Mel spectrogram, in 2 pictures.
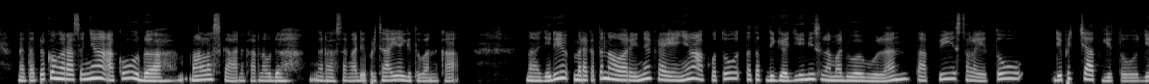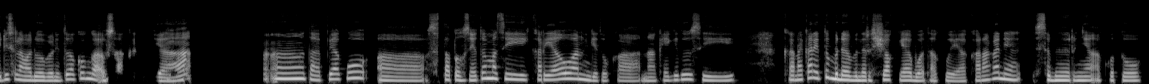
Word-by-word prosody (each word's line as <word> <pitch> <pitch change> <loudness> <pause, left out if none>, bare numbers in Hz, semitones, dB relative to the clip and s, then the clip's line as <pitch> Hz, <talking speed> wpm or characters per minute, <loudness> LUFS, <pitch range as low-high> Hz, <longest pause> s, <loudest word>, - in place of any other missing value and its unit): Nah, 180 - -2
tapi 205 +7 -1
kok 290 - +4
ngerasanya 255 +2 +4
aku 260 +3 +2
udah 170 -1 +2 0.2
males 215 +3 +1
kan 160 -3 -3
karena 170 -1 -4
udah 170 -1 +1 0.2
ngerasa 175 -4 -4
gak 170 - -2
dipercaya 185 +3 -1
gitu 165 -2 -3
kan 160 0 -3
Kak. 160 0 -6 0.6
Nah, 175 -1 0
jadi 250 +12 +4
mereka 210 +3 +1
tuh 280 - +5
nawarin 210 -2 +4
nya - - +3
kayaknya 220 +4 +1
aku 195 -3 -6
tuh 260 +2 0
tetep 220 -2 -3
digaji 195 +2 +2
nih 245 - +4
selama 200 -5 0
2 175 -1 +3
bulan 170 +10 0
tapi 240 +6 -2
setelah 185 -6 -3
itu 265 - -1 0.3
dipecat 225 +3 0
gitu. 155 -1 -4
Jadi 175 +6 -1
selama 205 -5 0
2 185 - +3
bulan 175 0 0
itu 235 - -1
aku 275 +3 -4
gak 235 - +2
usah - - -4
kerja - - -6 1.0
heeh. 265 0 +4
Tapi 215 -3 -3
aku, 285 +4 0
eee, 175 -2 -2
statusnya 200 -2 -2
itu 280 - +3
masih 260 -3 +2
karyawan 230 +5 +1
gitu, 170 -1 -4
Kak. 165 -2 -8
Nah 170 - -3
kayak 190 +2 -5
gitu 230 - +1
sih. 190 -2 -3 0.5
Karena 210 0 0
kan 300 - +2
itu 300 - -2
bener-bener 190 -5 +5
syok 215 +2 0
ya 190 - +2
buat 170 - 0
aku 165 0 -5
ya 155 - -4
karena 185 +3 -3
kan 275 - +2
ya 220 - +2 0.2
sebenernya 190 -2 +1
aku 185 - -8
tuh 180 0 0
195 Hz, 195 wpm, -22 LUFS, 175-235 Hz, 1.0 s, tuh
